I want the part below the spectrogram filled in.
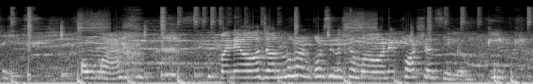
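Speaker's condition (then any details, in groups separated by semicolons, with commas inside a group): No condition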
